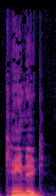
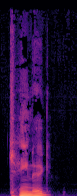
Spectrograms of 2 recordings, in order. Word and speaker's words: Koenig: Koenig. What? Koenig. What? Koenig. What? K-O-E-N-I-G.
